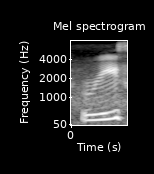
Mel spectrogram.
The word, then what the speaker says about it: Rhys: Now his name is spelled R-H-Y-S, just like the shortened version of Rhysand from ACOTAR and ACOWAR and ACOMAF and all those books. Turns out Reese has a secret, something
